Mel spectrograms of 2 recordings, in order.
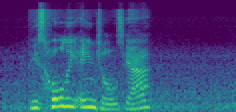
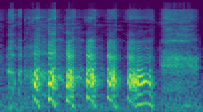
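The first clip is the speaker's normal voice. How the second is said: burst of laughter; 11 semitones higher than usual. Real, not acted. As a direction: laugh it out high. Laughing at Tina joke.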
